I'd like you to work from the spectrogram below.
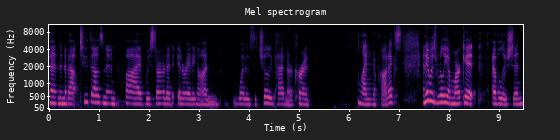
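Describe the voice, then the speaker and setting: A woman's normal speaking voice, fairly high in pitch, with fairly even intonation on a very clean recording with a silent background. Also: fairly quick pace. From Canada (Edmonton, Alberta). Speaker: sleep technology entrepreneur. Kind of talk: interview.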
